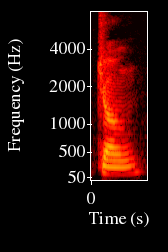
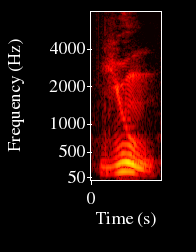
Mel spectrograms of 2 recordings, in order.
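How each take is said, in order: First: The word begins with a j sound. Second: The word begins with a y sound. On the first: The speaker calls it wrong. "not Jung" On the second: The speaker calls it right. "J makes a Y sound, so you say Jung"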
